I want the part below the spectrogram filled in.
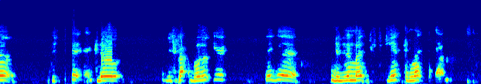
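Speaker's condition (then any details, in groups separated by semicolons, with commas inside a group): Cerebral palsy; could not speak as a child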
